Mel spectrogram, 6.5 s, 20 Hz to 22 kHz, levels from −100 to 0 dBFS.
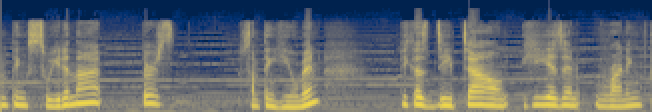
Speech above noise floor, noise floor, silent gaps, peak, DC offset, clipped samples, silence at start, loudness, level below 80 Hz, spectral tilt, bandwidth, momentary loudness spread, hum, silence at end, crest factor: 27 dB; -41 dBFS; none; 0 dBFS; under 0.1%; under 0.1%; 0 s; -14 LUFS; -50 dBFS; -4.5 dB/octave; 12 kHz; 11 LU; none; 0.1 s; 16 dB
